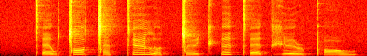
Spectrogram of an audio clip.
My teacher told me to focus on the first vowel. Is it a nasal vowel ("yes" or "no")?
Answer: no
